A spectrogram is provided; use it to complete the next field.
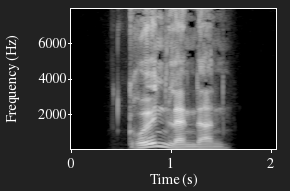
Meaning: dative plural of Grönländer
- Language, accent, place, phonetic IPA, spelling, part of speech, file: German, Germany, Berlin, [ˈɡʁøːnˌlɛndɐn], Grönländern, noun, De-Grönländern.ogg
